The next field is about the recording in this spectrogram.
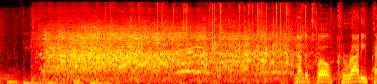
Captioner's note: laughter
